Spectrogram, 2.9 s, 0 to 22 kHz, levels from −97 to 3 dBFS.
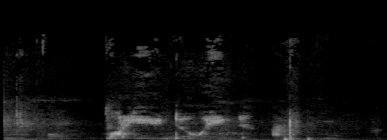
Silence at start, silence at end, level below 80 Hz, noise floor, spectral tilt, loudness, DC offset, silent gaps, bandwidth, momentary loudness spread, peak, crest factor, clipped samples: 0.05 s; 0.4 s; -78 dBFS; -70 dBFS; -4 dB/octave; -38 LUFS; under 0.1%; none; 16.5 kHz; 20 LU; -16 dBFS; 28 dB; under 0.1%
